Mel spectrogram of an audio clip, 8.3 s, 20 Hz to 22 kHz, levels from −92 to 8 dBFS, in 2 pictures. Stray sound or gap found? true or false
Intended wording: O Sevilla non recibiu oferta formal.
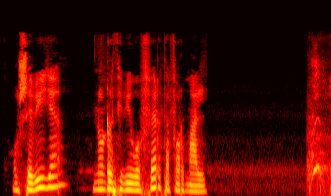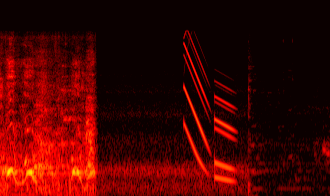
true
